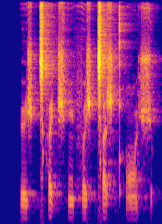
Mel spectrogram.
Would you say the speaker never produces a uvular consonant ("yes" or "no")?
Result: no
